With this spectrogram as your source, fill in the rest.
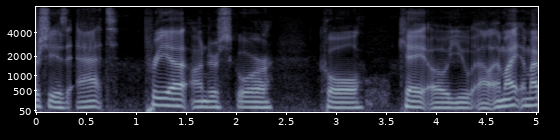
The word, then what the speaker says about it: Koul: she's on twitter she is at priya underscore cole k-o-u-l am i am i pronouncing cole right yes perfect okay yeah i'm always worried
